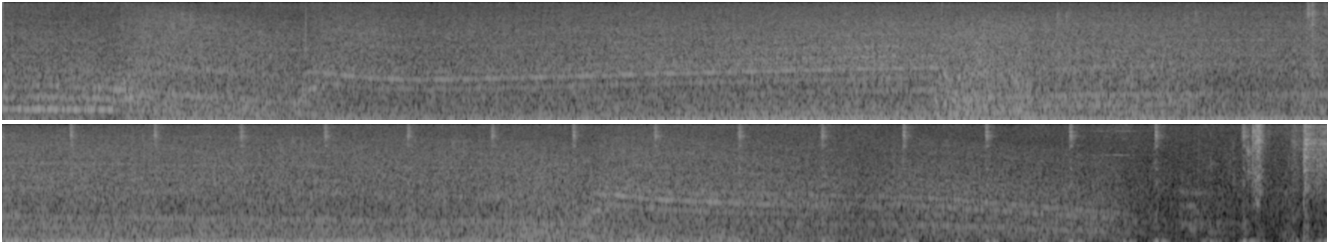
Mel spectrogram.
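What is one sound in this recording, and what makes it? A bus engine whines and revs up through its gears, then winds down as the bus slows to a stop.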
